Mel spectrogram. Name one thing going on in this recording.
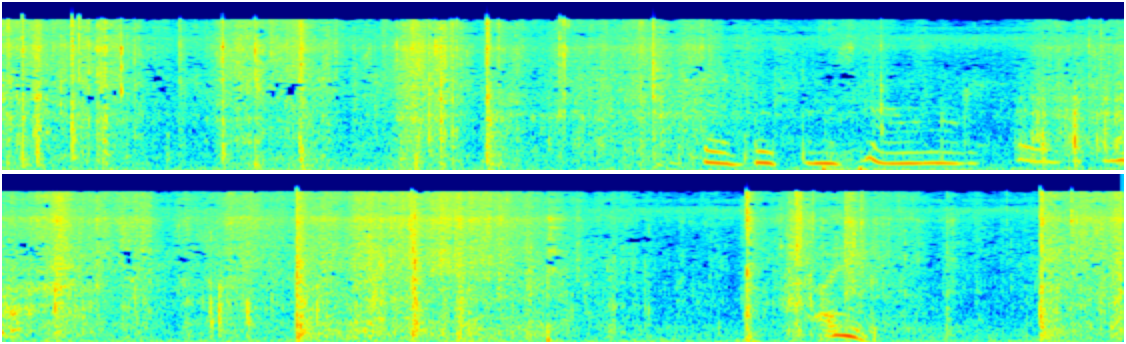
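Dry leaves rustle and crackle close by.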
